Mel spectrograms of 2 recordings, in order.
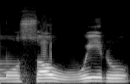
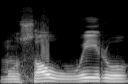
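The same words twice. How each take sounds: The two takes are said the same way.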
